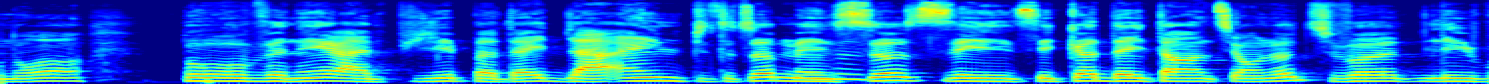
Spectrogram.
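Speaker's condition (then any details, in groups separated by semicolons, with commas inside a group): Cerebral palsy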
